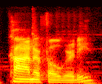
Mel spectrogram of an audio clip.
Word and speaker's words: Connor Fogarty: So joining us today on this brand new episode is professional voice actor Connor Fogarty. I said it right, correct? You did.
